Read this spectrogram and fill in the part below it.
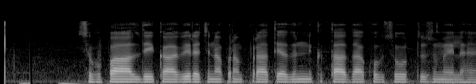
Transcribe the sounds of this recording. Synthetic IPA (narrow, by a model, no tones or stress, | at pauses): sʊkʰpaːld̪ikaːbiɾət͡ʃnaːpəɾə̃mpəɾaːt̪iɐd̪ʱʊnɪkt̪aːd̪aːkʰubsuːɾət̪usʊmeːlɦɛː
